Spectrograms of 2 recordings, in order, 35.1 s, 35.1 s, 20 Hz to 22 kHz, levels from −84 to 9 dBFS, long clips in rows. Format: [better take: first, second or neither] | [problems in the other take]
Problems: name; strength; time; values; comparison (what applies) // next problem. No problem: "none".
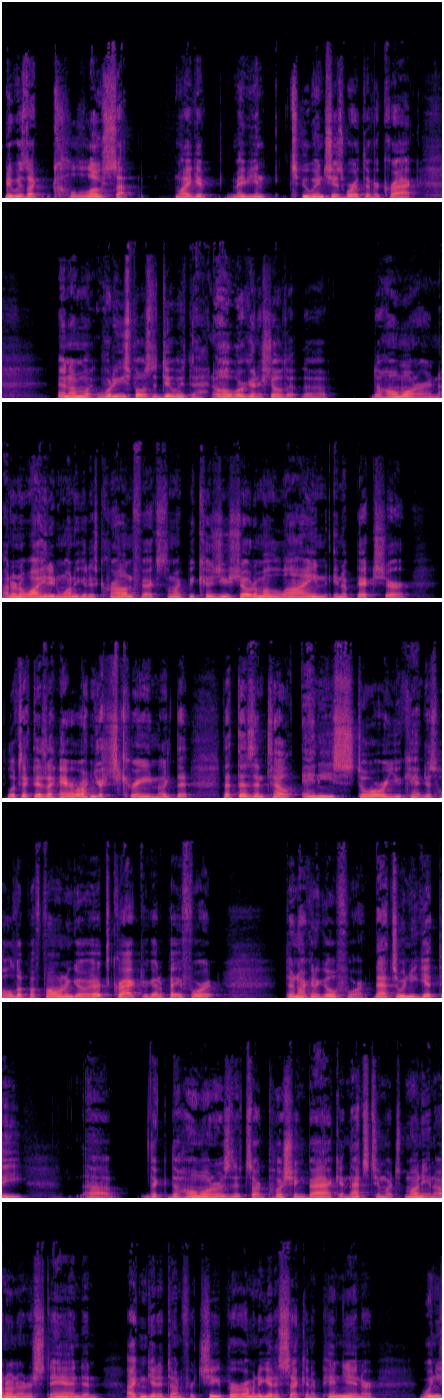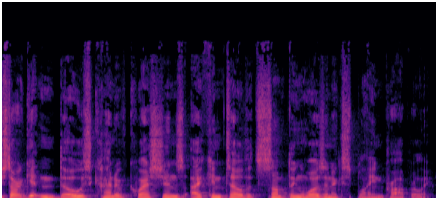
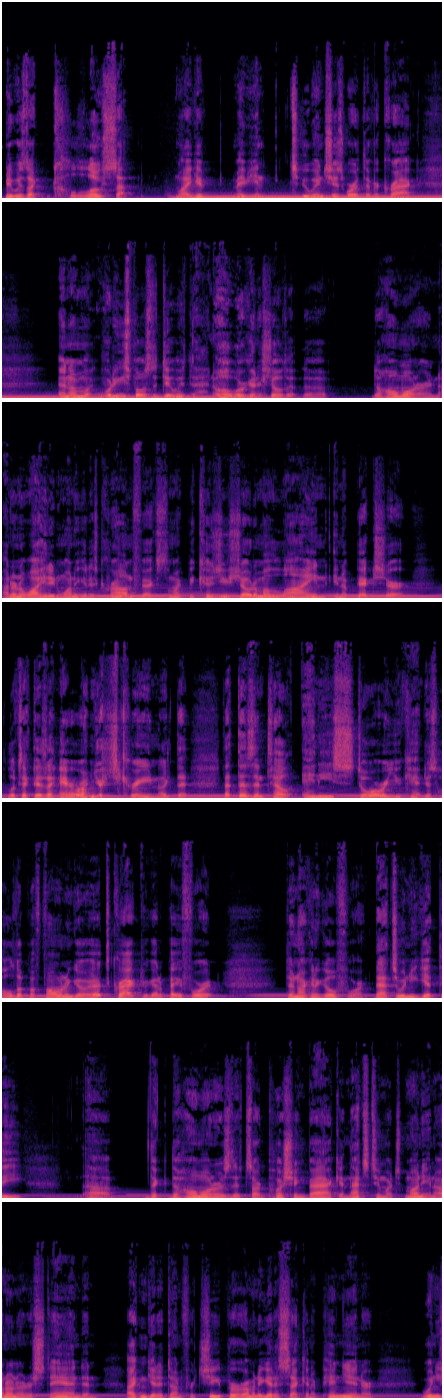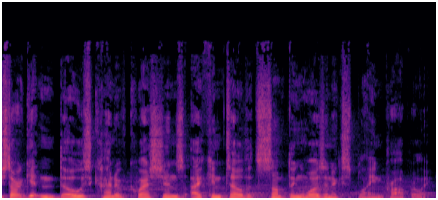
first | background music; loud; throughout; 6 dB below the speech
